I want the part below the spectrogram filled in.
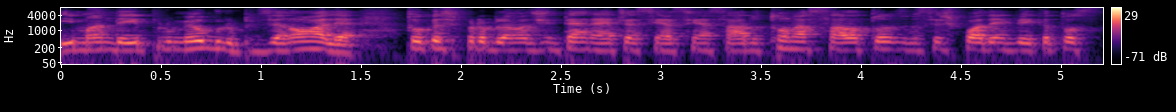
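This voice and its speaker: A man speaks in a high pitch. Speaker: university student and teacher. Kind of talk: casual vlog. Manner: fast.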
